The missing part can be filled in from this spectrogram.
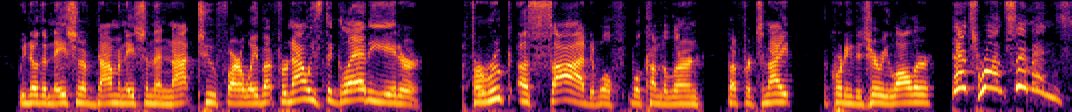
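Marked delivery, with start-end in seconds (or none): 9.5-10.7 very high-pitched announcer call, pitched way up. Recapping a wrestling debut, imitating Jerry Lawler's high-pitched voice. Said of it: "my best Jerry Lawler impersonation".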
